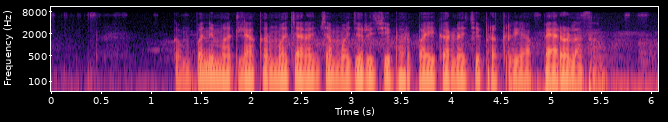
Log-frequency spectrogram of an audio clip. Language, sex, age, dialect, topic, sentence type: Marathi, male, 18-24, Southern Konkan, banking, statement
